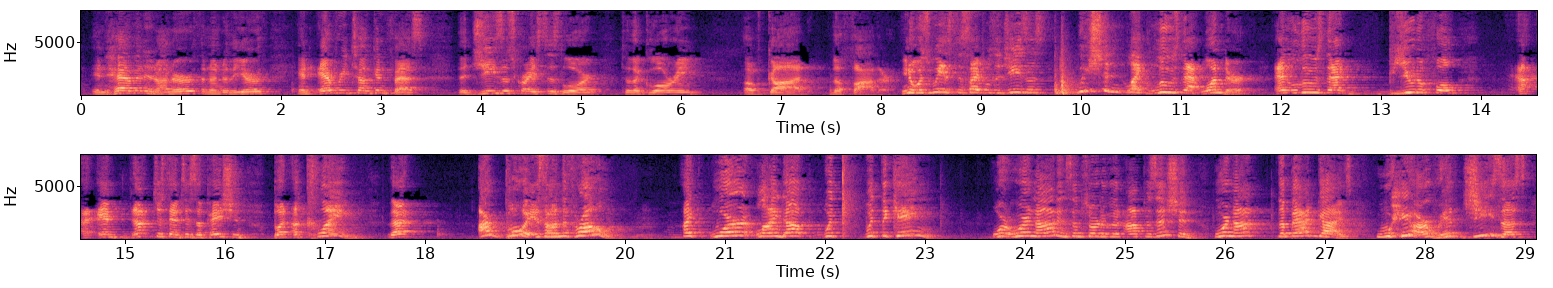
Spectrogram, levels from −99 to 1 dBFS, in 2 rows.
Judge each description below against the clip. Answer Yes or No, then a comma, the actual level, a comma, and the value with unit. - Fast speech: No, average, 175 wpm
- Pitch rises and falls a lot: Yes, wide, 6.7 semitones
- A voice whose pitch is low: No, very high, 260 Hz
